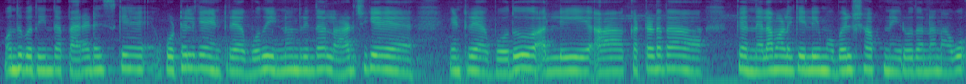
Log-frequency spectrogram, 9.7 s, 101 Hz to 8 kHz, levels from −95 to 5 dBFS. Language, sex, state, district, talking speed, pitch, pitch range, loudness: Kannada, female, Karnataka, Shimoga, 145 wpm, 210 Hz, 200-220 Hz, -28 LUFS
